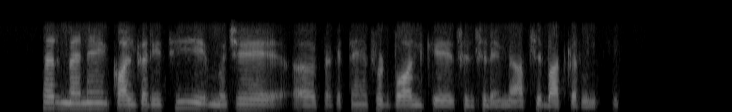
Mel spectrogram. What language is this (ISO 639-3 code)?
urd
